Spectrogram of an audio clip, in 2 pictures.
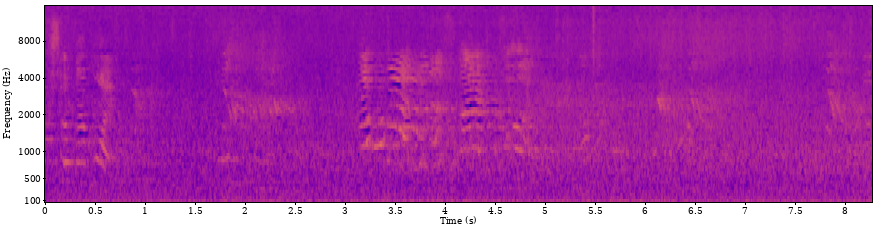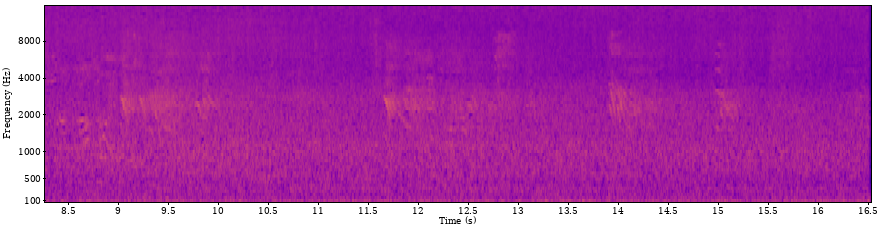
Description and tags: Children playing outdoors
